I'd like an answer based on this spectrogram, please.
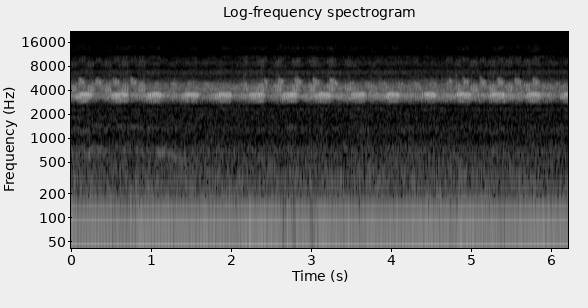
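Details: Autumn cricket song among other insects by a streetlight, a high pulsed chirp repeating evenly a little over twice per second, with a faint overlapping trill above and a quiet background.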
